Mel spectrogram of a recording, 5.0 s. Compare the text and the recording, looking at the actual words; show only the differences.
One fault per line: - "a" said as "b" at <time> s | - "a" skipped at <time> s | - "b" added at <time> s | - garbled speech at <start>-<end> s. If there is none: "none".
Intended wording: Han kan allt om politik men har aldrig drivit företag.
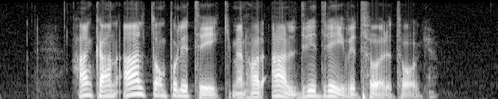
none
